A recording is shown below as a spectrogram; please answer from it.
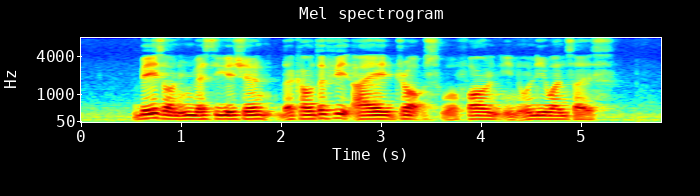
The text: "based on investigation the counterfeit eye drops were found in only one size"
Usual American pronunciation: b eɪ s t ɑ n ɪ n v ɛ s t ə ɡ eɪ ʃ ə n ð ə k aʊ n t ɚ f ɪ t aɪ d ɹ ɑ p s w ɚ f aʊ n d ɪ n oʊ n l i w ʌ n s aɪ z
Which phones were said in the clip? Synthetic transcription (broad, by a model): b eɪ s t ɑ n ɪ n v ɛ s t ə ɡ eɪ ʃ ə n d ə k aʊ n t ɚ f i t aɪ d ɹ ɑ p s w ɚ f aʊ n d ɪ n oʊ n l i w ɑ n s aɪ s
